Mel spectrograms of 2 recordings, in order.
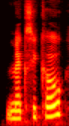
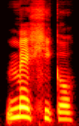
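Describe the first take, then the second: First: The x is not said like an h. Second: The x is said like an h. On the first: "Now let's go to Mexico in English" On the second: "We pronounce that in Spanish Mexico. Like H"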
